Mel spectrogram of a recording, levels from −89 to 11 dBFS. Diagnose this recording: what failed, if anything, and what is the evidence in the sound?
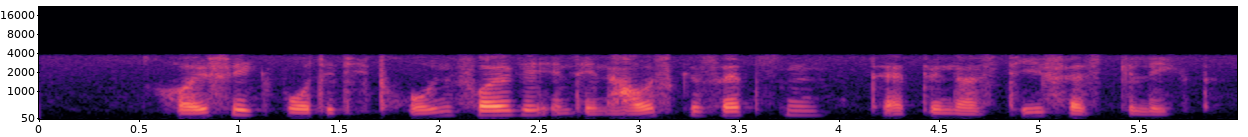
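A steady, thin hiss runs through the whole recording, rising sharply toward the top of the band and sitting only about 5 dB below the speech, so it nearly rivals it. This is low bit depth with noise shaping at the sample-format conversion stage. The sound points to roughly 4 bits, with the rounding error pushed upward in frequency rather than left flat. The telephone path itself passes a 300 Hz to 3.6 kHz band.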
